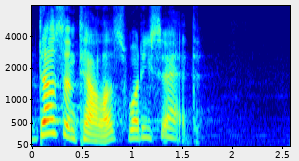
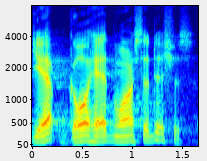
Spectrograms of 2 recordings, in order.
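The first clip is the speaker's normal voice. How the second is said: dry parental retort; 6 semitones lower, 4 dB louder than usual. Retold or imitated. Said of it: "And we said".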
